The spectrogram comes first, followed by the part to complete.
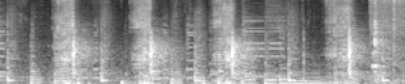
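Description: Chef's knife chopping an onion on an end-grain wooden cutting board: a steady series of crisp cuts, roughly one every three quarters of a second.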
